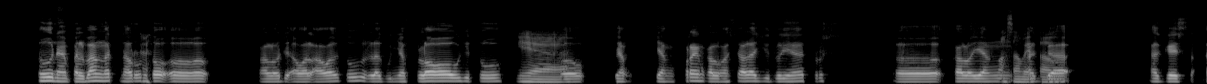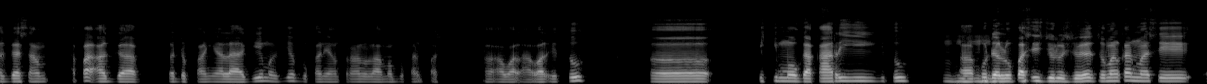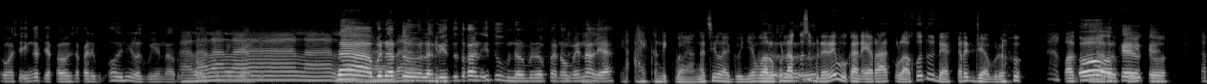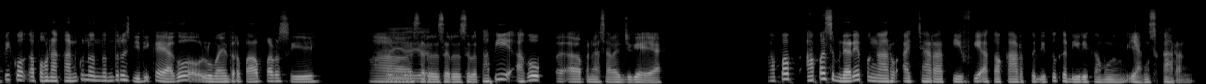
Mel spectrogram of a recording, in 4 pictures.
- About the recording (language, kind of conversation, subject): Indonesian, podcast, Apa acara televisi atau kartun favoritmu waktu kecil, dan kenapa kamu suka?
- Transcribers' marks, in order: chuckle; "Ikimonogakari" said as "ikimogakari"; in English: "opening-nya"; humming a tune; laughing while speaking: "Bro"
